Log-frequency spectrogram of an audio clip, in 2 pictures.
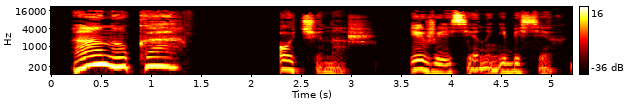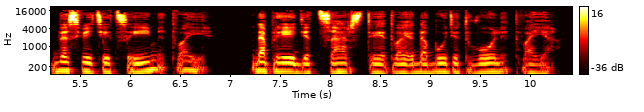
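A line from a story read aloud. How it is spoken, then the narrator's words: Slow. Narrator (Russian): начал Сергий медленно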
